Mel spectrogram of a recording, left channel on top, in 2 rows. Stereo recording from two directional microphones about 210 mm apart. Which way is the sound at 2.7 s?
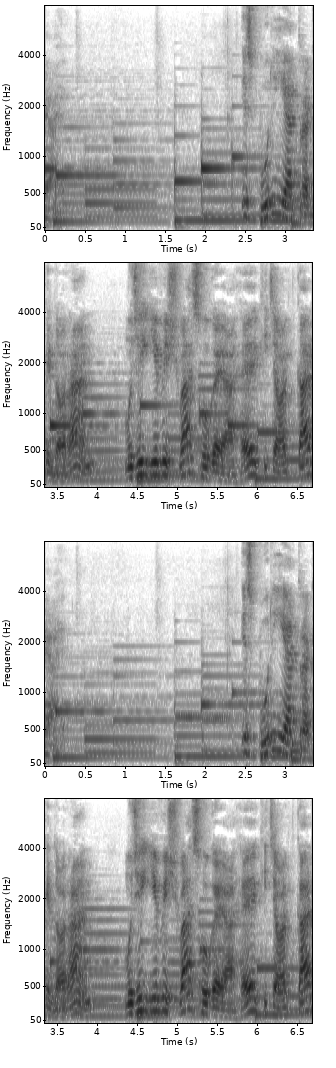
20° right (ahead or behind).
